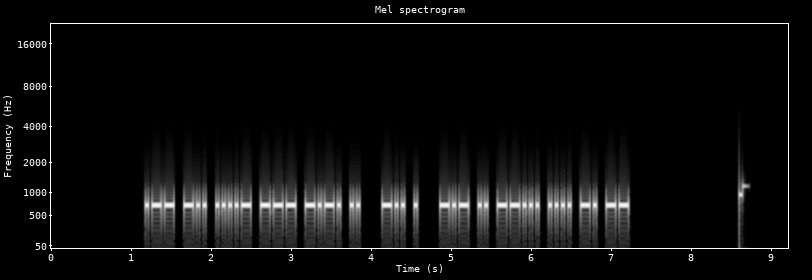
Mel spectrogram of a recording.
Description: Morse code, heard as a keyed tone, about 32 wpm, 700 Hz. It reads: WD4OCI DE KI7HNM
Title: USA Callsign DE Callsign - 6 Characters - 30wpm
